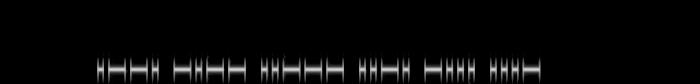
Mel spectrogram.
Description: Morse code, heard as a keyed tone, about 22 wpm, 700 Hz. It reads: PY2FBV
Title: DXCC-100 Call Signs - 6 Characters - 22wpm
